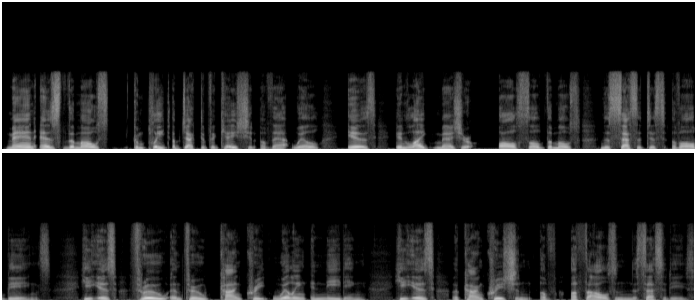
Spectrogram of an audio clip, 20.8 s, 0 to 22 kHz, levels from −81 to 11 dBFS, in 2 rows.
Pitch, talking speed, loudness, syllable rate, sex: 120 Hz, 105 wpm, -21 LUFS, 3.6 syllables/s, male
